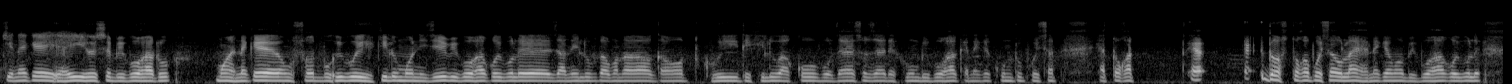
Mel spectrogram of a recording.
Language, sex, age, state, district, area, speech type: Assamese, male, 60+, Assam, Dibrugarh, rural, spontaneous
